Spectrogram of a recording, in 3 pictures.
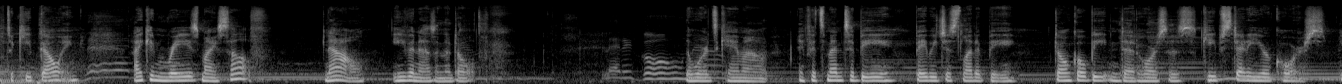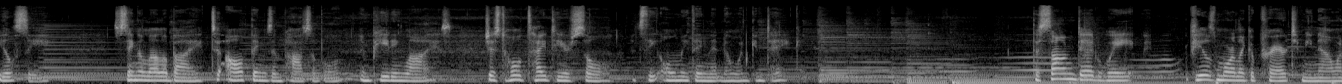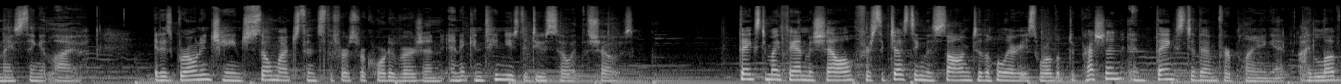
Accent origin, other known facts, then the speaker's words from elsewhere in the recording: Northwest Ohio, United States; moved away; I'm from Northwest Ohio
